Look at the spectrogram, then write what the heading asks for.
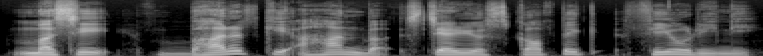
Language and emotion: Manipuri, neutral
